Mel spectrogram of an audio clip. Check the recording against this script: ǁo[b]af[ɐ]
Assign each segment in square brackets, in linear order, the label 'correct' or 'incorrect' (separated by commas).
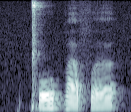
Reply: correct, correct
